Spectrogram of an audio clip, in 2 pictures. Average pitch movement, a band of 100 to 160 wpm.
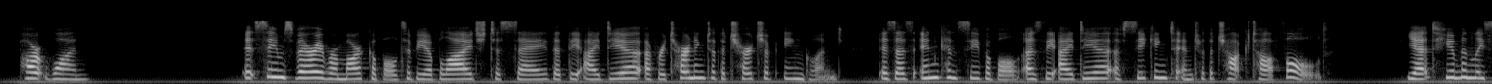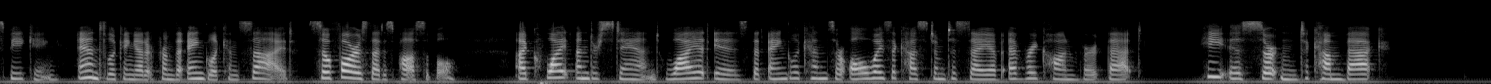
Yes: average, 3.3 semitones; average, 145 wpm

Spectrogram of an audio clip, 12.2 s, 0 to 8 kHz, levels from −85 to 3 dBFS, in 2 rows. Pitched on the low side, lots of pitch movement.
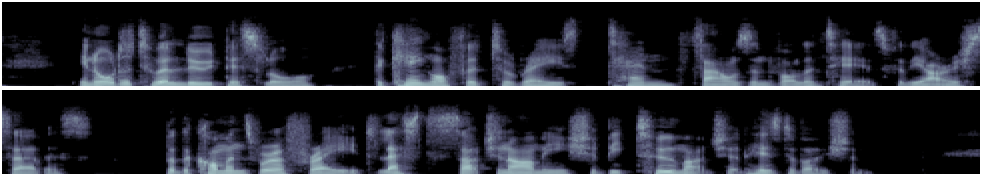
Yes: low, 100 Hz; wide, 7.0 semitones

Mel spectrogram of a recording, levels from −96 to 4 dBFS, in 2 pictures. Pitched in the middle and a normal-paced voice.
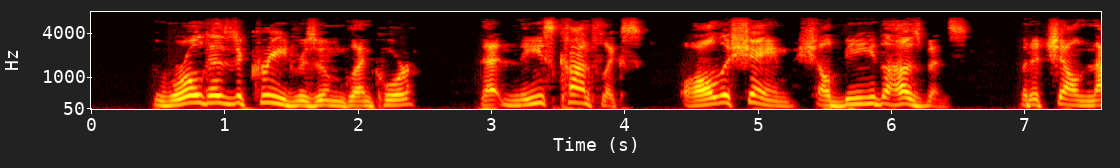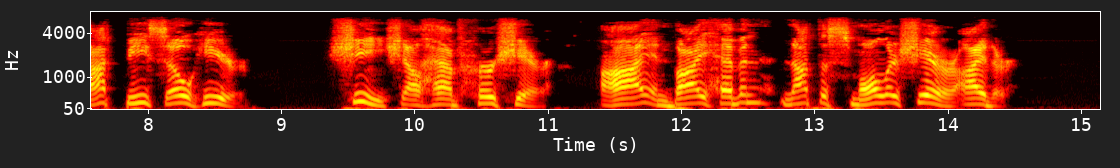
Yes: medium, 180 Hz; average, 150 wpm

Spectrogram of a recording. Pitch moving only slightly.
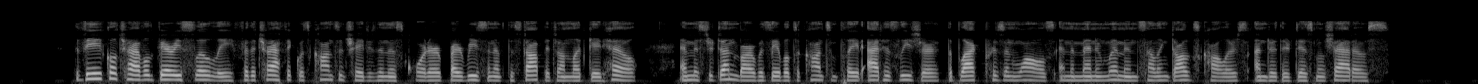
Yes: narrow, 2.2 semitones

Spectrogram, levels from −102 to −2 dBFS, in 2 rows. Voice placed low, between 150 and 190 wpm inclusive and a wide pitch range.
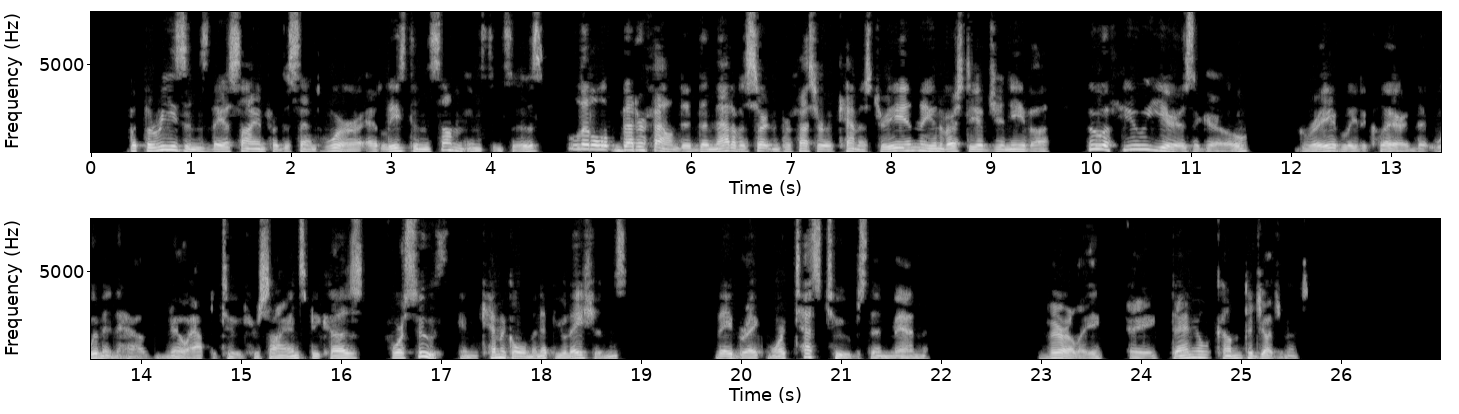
No: low, 120 Hz; slow, 135 wpm; wide, 7.2 semitones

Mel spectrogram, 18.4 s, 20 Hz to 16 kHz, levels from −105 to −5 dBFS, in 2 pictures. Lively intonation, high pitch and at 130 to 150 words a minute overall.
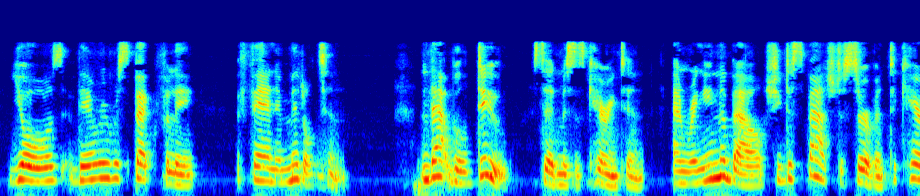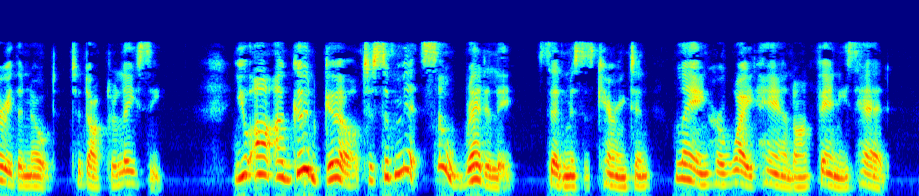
Yes: wide, 7.9 semitones; high, 210 Hz; average, 145 wpm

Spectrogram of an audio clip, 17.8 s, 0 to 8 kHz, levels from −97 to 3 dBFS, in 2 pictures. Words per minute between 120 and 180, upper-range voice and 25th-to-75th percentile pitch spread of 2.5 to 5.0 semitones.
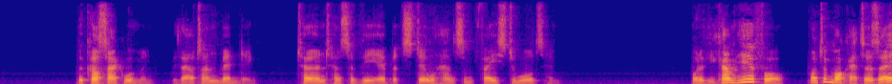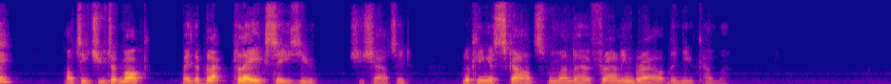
No: average, 170 wpm; low, 135 Hz; average, 3.8 semitones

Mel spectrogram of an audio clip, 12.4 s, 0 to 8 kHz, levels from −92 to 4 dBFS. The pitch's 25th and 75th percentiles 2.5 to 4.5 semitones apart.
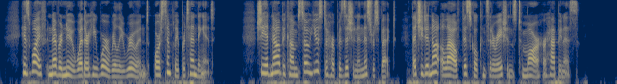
Yes: average, 4.2 semitones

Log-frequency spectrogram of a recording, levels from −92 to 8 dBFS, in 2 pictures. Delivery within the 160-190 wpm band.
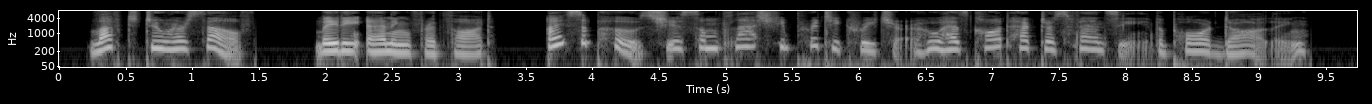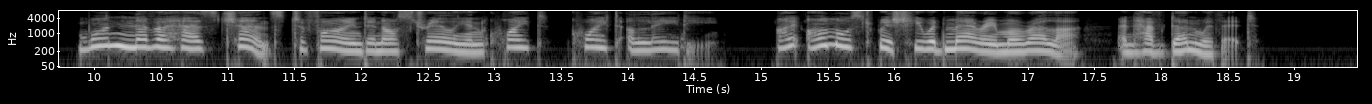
No: average, 140 wpm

